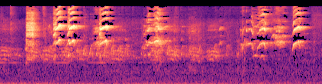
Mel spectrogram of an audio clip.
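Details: Screeching rainbow lorikeets during their mating-season dance: sharp, loud high squawks with ringing harmonic tones, about a dozen irregular calls, a cluster near one to two seconds.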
